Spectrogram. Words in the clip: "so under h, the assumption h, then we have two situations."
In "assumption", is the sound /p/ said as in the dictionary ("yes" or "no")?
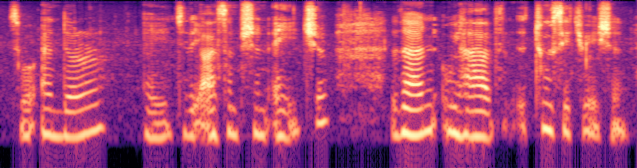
yes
